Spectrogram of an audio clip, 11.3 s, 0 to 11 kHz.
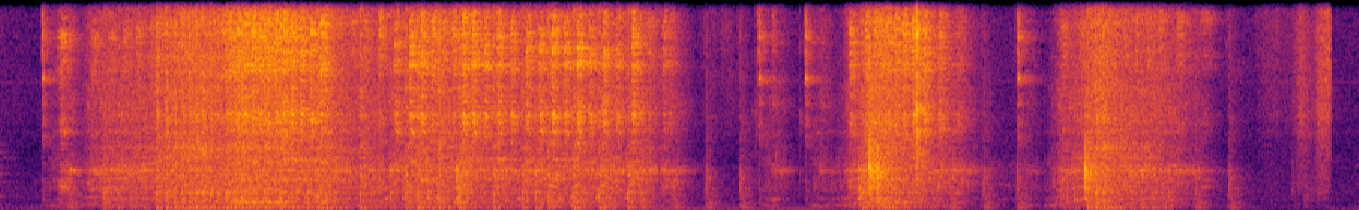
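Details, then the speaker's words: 2009 Honda Metropolitan scooter, owners fitted a new carburetor and battery; starting fluid sprayed into the intake. Rough bursts of cranking that fire briefly and fade: it has spark but gets no fuel, no-start from fuel starvation. "So we know we got fire. So it's not getting fuel. Let's dig deeper and see if we can figure out why."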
